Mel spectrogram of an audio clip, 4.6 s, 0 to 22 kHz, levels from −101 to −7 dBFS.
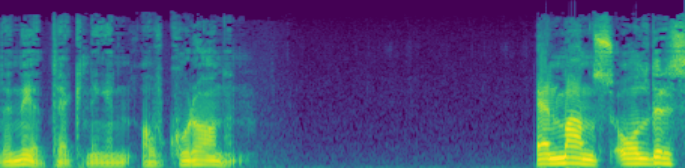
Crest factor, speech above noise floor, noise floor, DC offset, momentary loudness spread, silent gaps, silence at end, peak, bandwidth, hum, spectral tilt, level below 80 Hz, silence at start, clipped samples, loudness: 14 dB; 50 dB; -63 dBFS; under 0.1%; 13 LU; none; 0 s; 0 dBFS; 15.5 kHz; none; -5 dB/octave; -36 dBFS; 0 s; under 0.1%; -13 LUFS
